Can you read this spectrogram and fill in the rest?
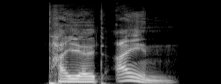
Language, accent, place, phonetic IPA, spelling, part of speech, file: German, Germany, Berlin, [ˌtaɪ̯lt ˈaɪ̯n], teilt ein, verb, De-teilt ein.ogg
- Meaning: inflection of einteilen: 1. third-person singular present 2. second-person plural present 3. plural imperative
